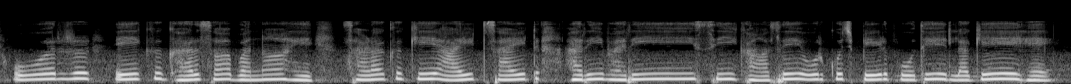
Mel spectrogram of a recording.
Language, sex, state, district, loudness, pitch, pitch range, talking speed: Hindi, female, Uttar Pradesh, Jalaun, -12 LUFS, 230 Hz, 215-245 Hz, 105 wpm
